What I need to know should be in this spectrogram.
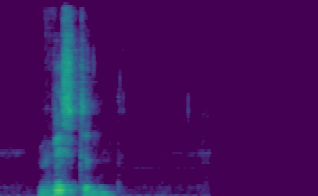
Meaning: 1. inflection of weten: plural past indicative 2. inflection of weten: plural past subjunctive 3. inflection of wissen: plural past indicative 4. inflection of wissen: plural past subjunctive
- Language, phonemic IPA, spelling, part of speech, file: Dutch, /ˈʋɪs.tə(n)/, wisten, verb, Nl-wisten.ogg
